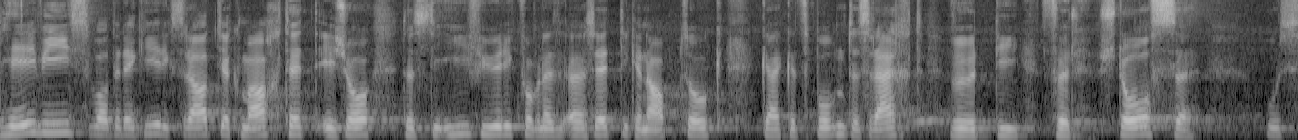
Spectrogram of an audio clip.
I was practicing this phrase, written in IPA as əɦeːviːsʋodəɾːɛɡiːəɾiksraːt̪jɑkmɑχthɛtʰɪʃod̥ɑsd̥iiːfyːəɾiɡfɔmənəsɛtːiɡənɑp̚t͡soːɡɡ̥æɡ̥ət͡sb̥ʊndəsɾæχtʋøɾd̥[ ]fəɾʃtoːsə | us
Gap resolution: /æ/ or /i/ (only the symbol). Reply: i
